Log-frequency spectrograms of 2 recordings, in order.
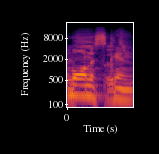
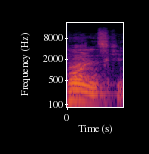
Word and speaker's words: Måneskin: And there's also been some confusion in the newsroom and in our team regarding the pronunciation of the name. Did I do well? Yeah. Måneskin? Yeah. Måneskin. Yes. Måneskin.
